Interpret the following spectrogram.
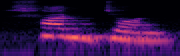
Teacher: প্রভাবিত হয়ে তাদের মধ্যে সমতা রক্ষা করলো, দুটি জ হয়ে গেল, খণ্ডের তা পরিবর্তিত হয়ে গিয়ে বর্গের জয় রূপ নিল। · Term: সমীভবন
